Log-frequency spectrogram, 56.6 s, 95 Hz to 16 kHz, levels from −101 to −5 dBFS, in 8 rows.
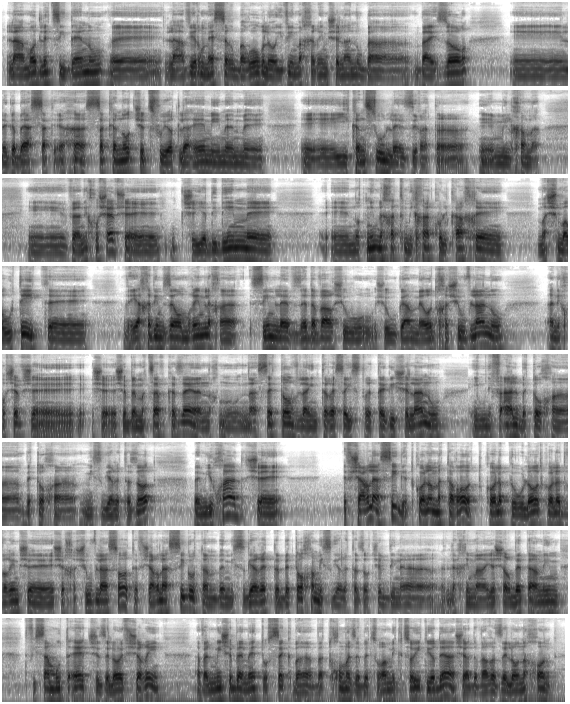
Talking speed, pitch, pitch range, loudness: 110 wpm, 95 Hz, 90-105 Hz, -20 LUFS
